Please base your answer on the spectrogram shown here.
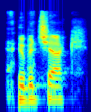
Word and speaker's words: Kubicek: Maybe you can put that in the show notes, George, because my name is almost like Grombbucker Kubachek. Uh, and it's spelled weird, J M I E.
